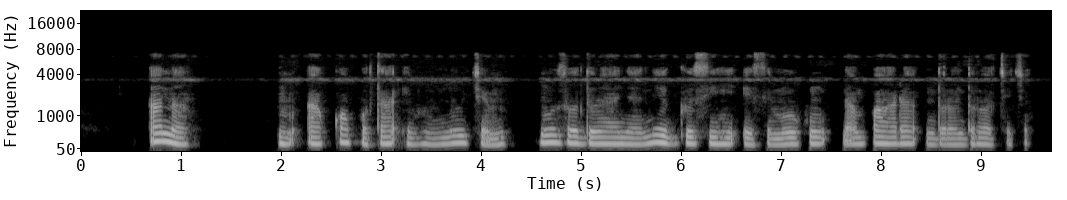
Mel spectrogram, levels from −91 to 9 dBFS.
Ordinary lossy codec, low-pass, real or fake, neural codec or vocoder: none; 7.2 kHz; real; none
